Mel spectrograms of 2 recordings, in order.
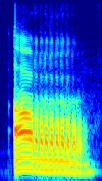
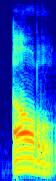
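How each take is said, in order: First: The r is trilled many times. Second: The r is trilled only briefly. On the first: The speaker calls it wrong. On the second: The speaker calls it right. "Begitu saja"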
